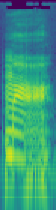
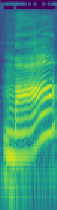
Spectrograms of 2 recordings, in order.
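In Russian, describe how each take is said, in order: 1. Тон опускается низко, а затем поднимается. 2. Тон поднимается от середины к высокому. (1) "лошадь" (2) "это трава"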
